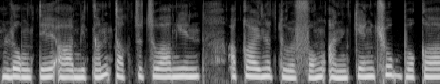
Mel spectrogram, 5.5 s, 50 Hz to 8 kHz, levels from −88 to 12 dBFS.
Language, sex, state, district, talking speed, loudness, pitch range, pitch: Mizo, female, Mizoram, Aizawl, 195 wpm, -11 LUFS, 225-245 Hz, 235 Hz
